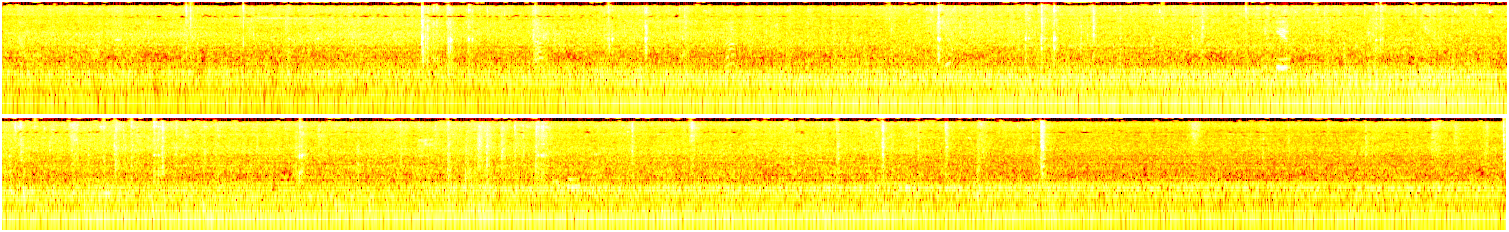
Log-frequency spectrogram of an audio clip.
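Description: Small shuttle bus engine idling, a steady low rumble, with scattered light clicks and knocks as passengers climb aboard.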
